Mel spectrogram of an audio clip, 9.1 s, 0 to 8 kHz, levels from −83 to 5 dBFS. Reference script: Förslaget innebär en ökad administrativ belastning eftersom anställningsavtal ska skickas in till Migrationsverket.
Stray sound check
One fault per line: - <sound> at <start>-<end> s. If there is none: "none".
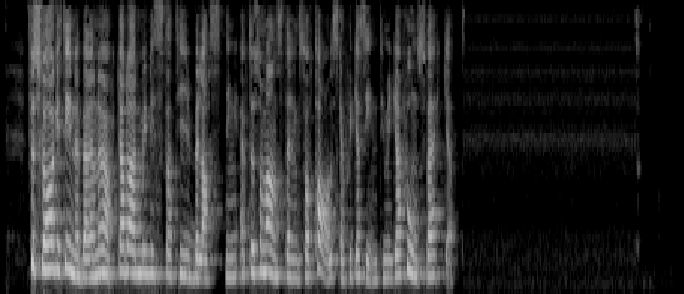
none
